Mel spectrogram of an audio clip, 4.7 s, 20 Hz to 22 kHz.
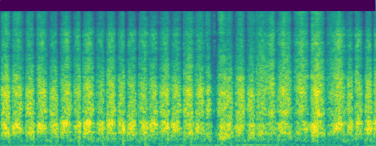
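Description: Fingertips and short nails scratch the lid of a closed, long rectangular orange Hermès cardboard gift box covered in textured paper, lying on a fluffy blanket. The sound is a fast, uneven series of dry rasping strokes, about 22 of them, with a papery mid-range body and some bright hiss. It has no low end, and there is a brief pause near the middle.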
